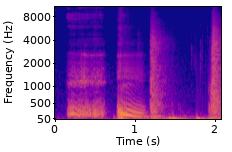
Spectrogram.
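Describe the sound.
Dog hacking and coughing as if a stick were stuck in its throat, a few harsh, raspy bursts with a rough, throaty groan between them.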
